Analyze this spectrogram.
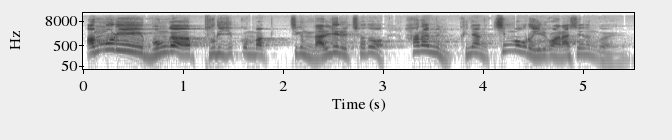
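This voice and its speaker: High, lively male pastor preaching. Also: brisk. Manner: animated preaching, asks the congregation questions, reads scripture aloud. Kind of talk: sermon. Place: church sanctuary. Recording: long church hall reverb.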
